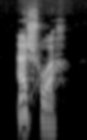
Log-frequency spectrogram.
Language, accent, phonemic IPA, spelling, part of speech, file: French, France, /a.ʃwaʁ/, hachoir, noun, LL-Q150 (fra)-hachoir.wav
- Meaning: 1. meatgrinder 2. mezzaluna (crescent-shaped blade)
